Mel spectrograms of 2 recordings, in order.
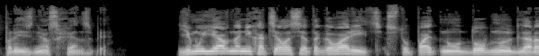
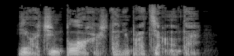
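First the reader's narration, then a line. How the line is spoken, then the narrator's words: Hiss. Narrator (Russian): прошипела оружейница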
